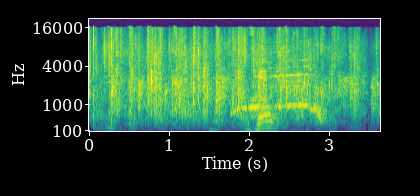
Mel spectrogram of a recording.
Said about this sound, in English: Clap it up. Clap it up.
